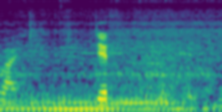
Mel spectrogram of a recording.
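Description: Engine of a passing motor vehicle: a low drone that swells about half a second in and eases near the end, under a woman's speech.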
